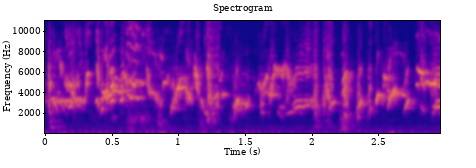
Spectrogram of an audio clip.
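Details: Bright, jumbled twittering from a grey-crowned goldfinch: quick chirps, slurred whistles and trills running continuously for the whole clip.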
